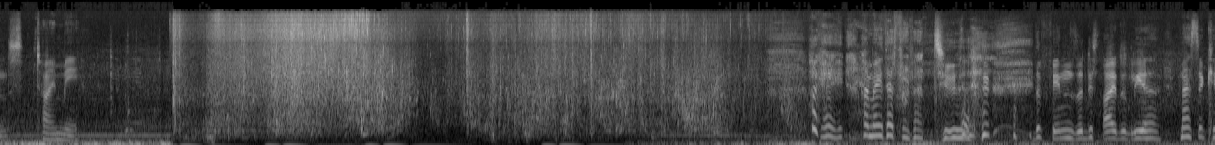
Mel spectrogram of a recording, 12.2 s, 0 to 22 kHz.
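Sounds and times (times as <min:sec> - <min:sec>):
speech: 0:00.1 - 0:01.0, 0:08.2 - 0:12.1
person plunging into cold water of about 11 degrees: 0:01.7 - 0:09.1
laughter: 0:08.0 - 0:10.5.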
